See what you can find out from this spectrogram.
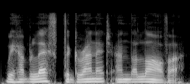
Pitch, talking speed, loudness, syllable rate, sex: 115 Hz, 250 wpm, -14 LUFS, 6.2 syllables/s, male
